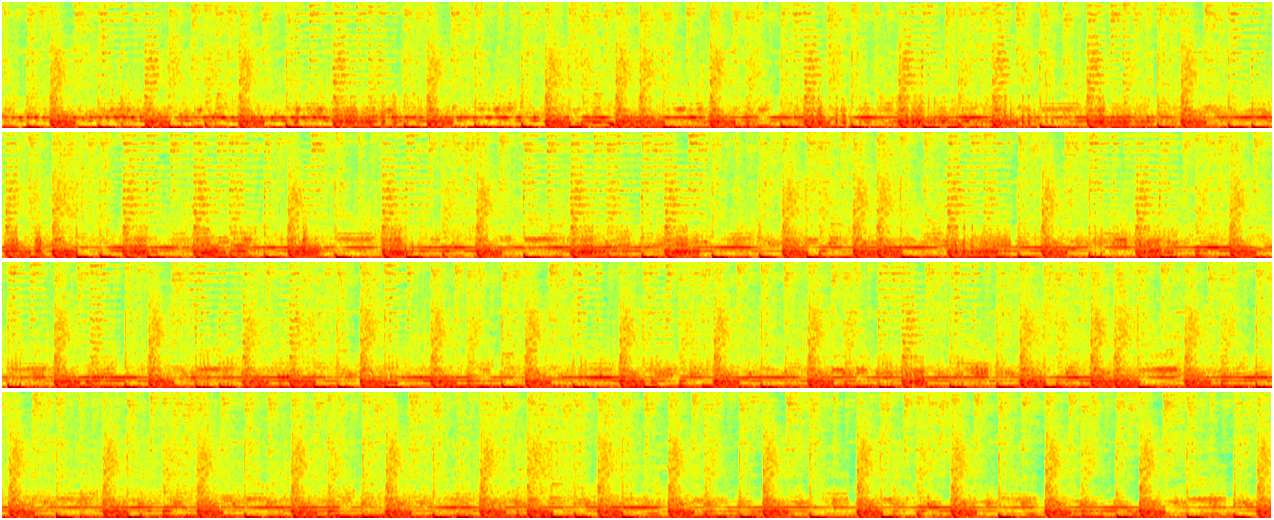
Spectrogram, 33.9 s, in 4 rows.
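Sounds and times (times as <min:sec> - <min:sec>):
drums: 0:00.0 - 0:33.8
noise: 0:00.0 - 0:33.8.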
